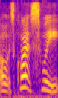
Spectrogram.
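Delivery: ordinary talk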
